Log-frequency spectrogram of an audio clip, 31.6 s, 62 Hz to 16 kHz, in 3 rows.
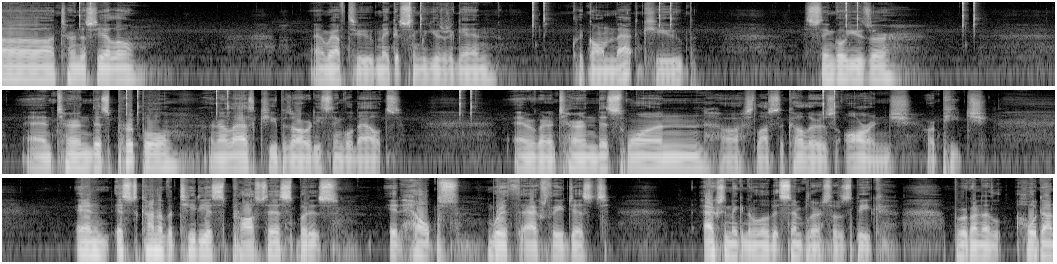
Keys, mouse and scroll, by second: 4.1 click, 5.3 click, 6.6 click, 8.5-8.9 drag, 9.7 click, 12.8 click, 15.1 click, 20.1-23.2 middle drag, 29.5 scroll down 1.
